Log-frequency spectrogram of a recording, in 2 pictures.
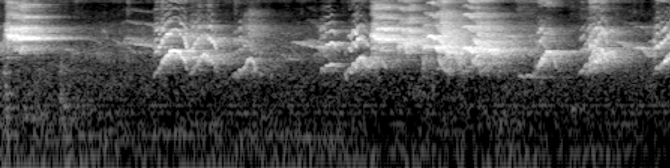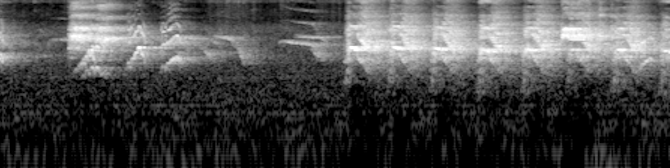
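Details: Cockatiels of several colour mutations kept together, giving bursts of overlapping shrill, rising chirps and whistles, dense chattering with short pauses between bursts.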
